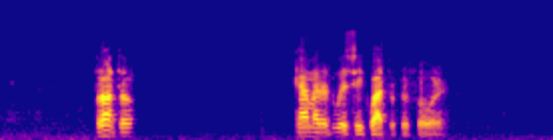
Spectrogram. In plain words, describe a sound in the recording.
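A man speaks into a telephone, close by.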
